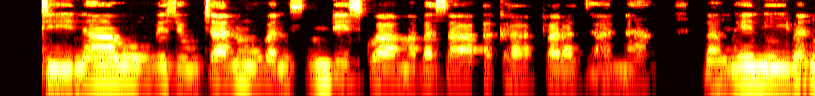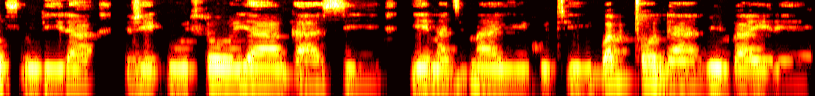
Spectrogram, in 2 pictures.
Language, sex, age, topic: Ndau, female, 36-49, health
